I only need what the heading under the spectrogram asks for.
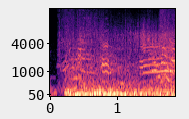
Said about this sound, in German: Mit einem Mal war der blaue Stein unter ihnen zerbrochen. Und seine Trümmer flogen in das neue Universum, das sich jenseits des Portals auftat.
